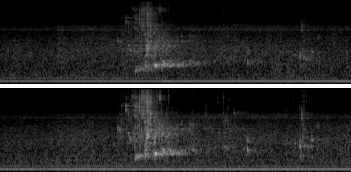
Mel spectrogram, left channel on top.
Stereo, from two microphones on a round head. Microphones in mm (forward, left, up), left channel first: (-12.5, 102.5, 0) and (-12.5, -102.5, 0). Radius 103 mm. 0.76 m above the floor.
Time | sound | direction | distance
1.2 | a splash | 25° right (ahead or behind) | 0.5 m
